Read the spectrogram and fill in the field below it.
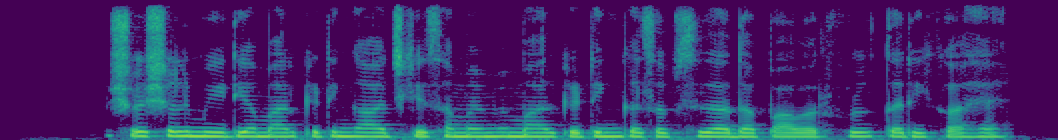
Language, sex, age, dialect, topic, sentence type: Hindi, female, 56-60, Hindustani Malvi Khadi Boli, banking, statement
